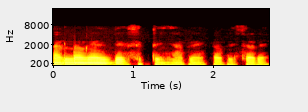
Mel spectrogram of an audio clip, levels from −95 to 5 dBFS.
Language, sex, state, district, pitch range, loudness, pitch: Hindi, male, Bihar, Araria, 105-110 Hz, -15 LUFS, 105 Hz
